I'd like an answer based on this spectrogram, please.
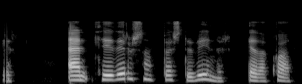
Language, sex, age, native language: Icelandic, female, 40-49, Icelandic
